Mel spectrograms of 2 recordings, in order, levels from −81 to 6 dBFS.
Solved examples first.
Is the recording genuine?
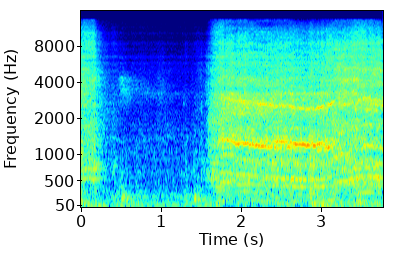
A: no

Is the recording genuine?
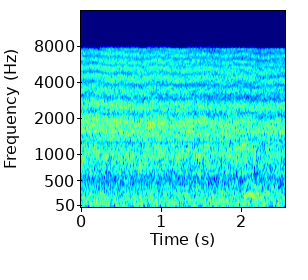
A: yes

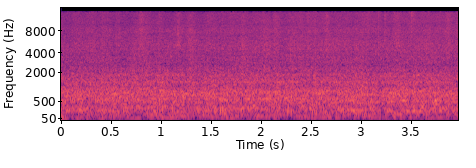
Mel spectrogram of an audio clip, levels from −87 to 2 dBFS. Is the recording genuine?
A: no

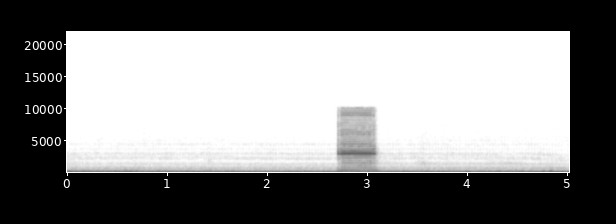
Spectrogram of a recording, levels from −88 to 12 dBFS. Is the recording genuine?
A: yes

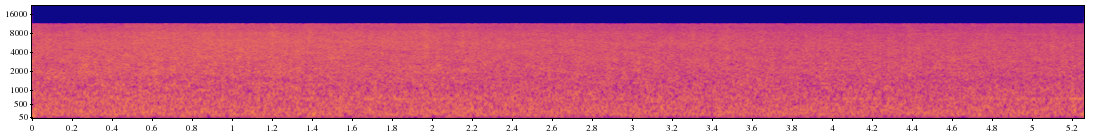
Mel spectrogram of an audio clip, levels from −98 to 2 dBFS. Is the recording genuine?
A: no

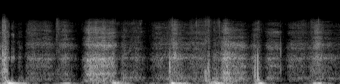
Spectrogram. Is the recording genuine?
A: yes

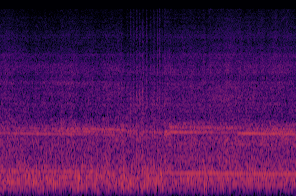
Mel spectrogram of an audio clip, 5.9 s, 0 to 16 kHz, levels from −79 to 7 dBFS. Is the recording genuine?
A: no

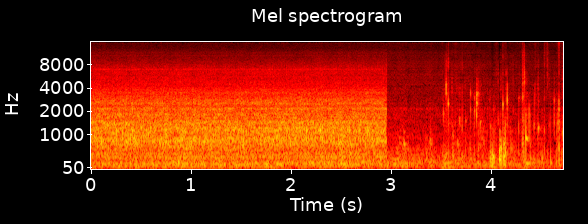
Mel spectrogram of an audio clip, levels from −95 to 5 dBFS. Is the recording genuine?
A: no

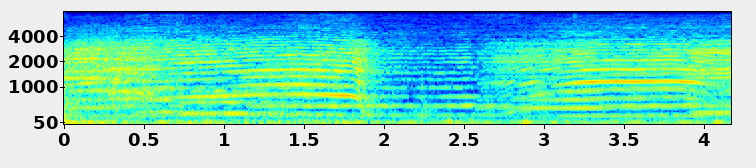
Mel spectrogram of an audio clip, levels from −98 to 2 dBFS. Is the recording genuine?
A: yes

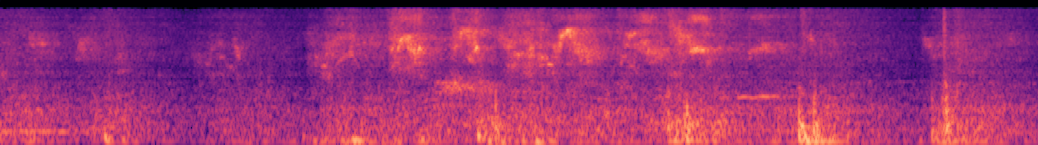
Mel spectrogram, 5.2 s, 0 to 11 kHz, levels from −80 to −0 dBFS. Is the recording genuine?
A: no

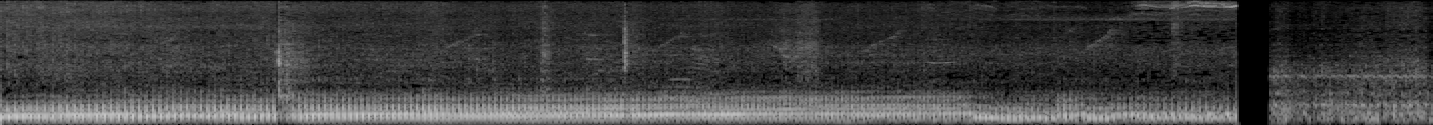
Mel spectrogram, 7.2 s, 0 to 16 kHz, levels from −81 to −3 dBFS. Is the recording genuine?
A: yes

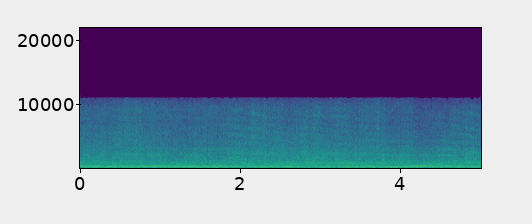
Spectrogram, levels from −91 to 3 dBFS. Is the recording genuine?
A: yes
